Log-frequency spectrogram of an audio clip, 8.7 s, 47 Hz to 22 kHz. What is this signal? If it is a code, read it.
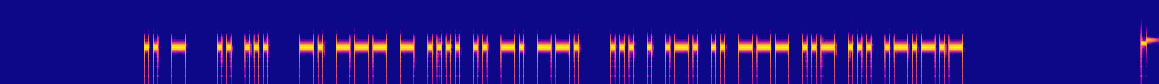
Morse code, heard as a keyed tone, about 34 wpm, 700 Hz. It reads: IT IS NOTHING SERIOUS.
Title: Sentences from Top 1100 Words 35wpm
